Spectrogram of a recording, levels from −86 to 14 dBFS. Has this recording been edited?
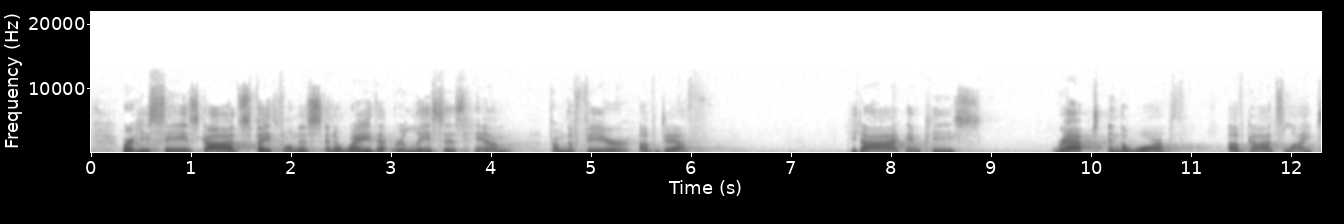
yes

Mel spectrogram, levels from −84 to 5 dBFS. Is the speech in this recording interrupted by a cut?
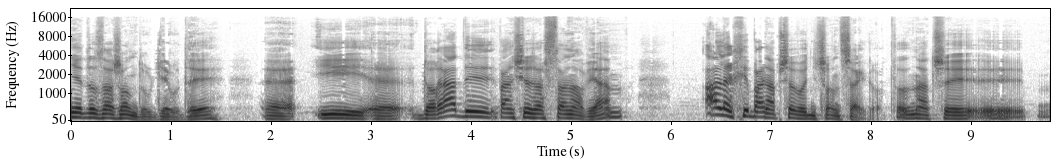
yes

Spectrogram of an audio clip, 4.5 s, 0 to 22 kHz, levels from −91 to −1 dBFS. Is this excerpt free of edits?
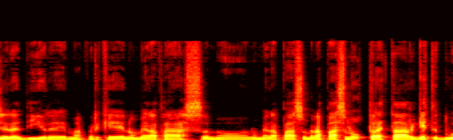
yes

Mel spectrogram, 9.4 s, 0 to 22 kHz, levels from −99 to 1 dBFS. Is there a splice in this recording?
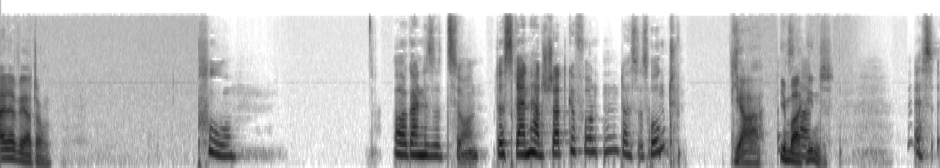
yes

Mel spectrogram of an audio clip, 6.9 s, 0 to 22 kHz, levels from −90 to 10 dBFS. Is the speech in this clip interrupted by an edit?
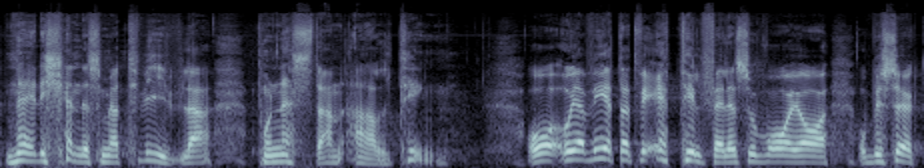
no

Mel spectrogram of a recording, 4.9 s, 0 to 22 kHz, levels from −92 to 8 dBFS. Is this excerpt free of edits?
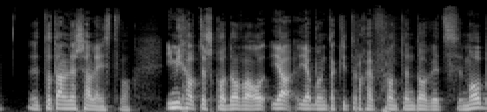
yes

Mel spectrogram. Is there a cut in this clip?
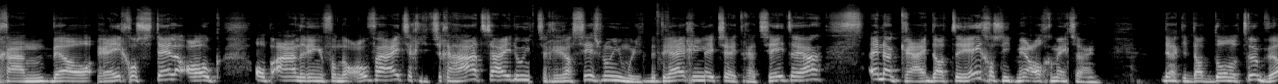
yes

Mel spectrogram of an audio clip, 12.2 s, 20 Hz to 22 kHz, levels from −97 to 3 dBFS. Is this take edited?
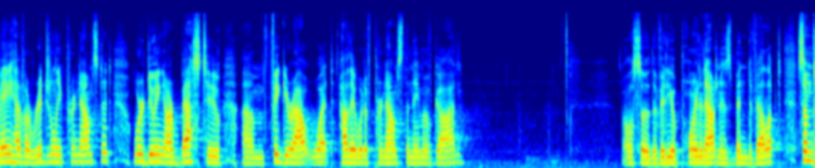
yes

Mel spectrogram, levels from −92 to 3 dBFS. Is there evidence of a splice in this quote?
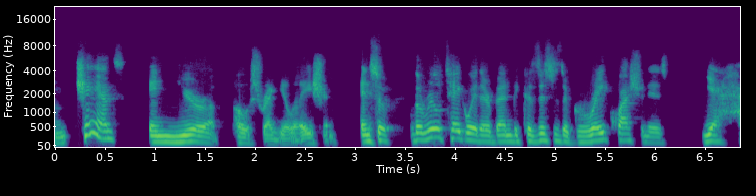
no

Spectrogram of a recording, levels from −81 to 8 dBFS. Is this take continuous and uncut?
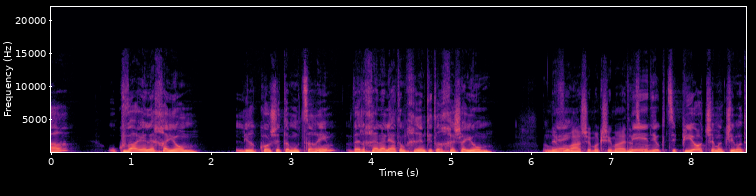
yes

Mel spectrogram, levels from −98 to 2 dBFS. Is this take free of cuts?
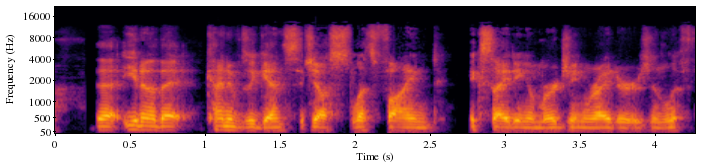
no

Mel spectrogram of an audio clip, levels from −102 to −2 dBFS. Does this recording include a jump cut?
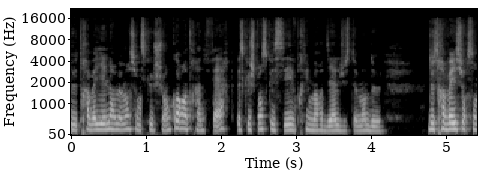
yes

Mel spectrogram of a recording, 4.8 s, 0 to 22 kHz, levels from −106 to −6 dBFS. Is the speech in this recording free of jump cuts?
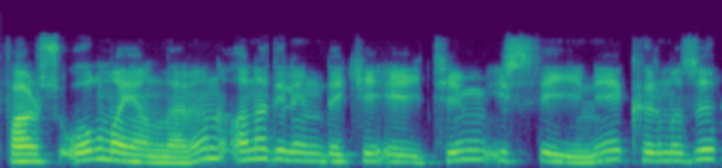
yes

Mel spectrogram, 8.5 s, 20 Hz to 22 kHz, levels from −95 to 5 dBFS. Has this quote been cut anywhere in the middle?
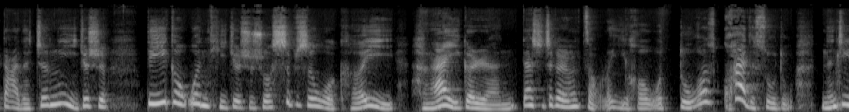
yes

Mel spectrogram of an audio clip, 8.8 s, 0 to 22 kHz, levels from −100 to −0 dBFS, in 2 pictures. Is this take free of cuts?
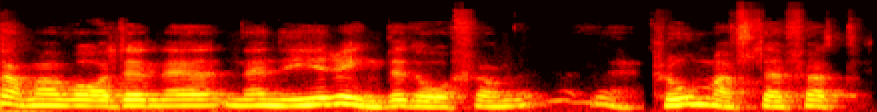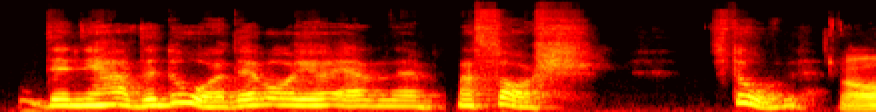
no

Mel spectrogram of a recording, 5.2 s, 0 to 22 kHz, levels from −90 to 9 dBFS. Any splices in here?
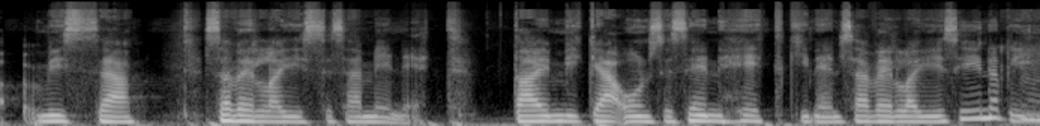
no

